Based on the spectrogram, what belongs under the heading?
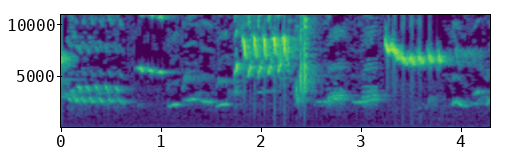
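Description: A flycatcher sings a rapid, varied medley of high, thin whistles, buzzy trills and sweet warbles, each phrase shifting pitch with barely a pause between.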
